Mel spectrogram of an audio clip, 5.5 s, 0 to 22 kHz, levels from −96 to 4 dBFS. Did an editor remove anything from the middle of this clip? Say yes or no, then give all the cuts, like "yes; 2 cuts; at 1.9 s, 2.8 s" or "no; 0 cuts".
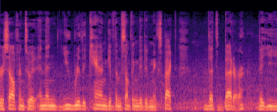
no; 0 cuts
